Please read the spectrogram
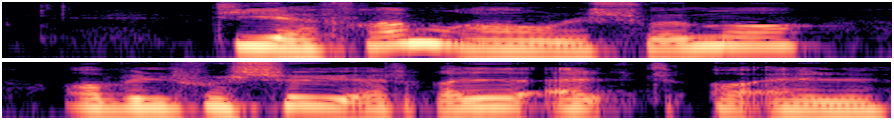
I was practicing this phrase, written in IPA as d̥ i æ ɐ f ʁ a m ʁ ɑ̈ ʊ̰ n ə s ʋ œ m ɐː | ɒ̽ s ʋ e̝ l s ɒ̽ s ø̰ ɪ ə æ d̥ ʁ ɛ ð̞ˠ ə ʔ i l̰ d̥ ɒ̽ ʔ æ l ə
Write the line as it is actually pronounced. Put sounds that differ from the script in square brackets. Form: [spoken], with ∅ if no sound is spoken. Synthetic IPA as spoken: d̥ i æ ɐ f ʁ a m ʁ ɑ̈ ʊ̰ n ə s ʋ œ m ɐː | ɒ̽ [∅] ʋ e̝ l [f] ɒ̽ s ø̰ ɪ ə æ d̥ ʁ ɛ ð̞ˠ ə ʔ [æ] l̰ d̥ ɒ̽ ʔ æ l ə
